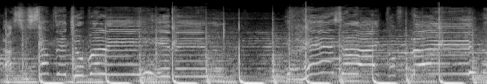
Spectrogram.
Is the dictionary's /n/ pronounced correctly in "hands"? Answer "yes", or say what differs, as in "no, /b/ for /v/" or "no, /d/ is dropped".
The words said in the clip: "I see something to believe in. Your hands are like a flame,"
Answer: no, /n/ is dropped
